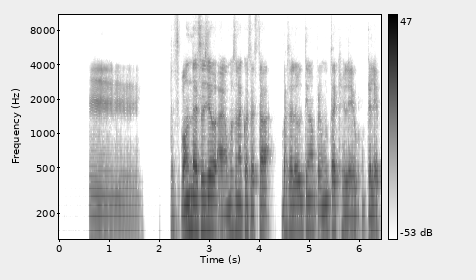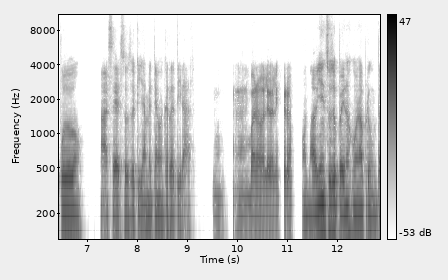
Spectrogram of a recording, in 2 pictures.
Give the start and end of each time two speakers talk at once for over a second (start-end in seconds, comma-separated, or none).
none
